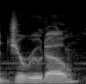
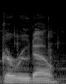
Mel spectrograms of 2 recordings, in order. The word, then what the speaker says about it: Gerudo: You know, the Gorons and the Zoras and the the Gerudo or as they are pronounced now, Gerudo.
